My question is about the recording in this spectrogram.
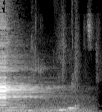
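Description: Electronic buzzer tone cutting off just after the start, then ringing out and fading over about a second and a half, marking the end of a debater's turn. A faint bump or two follows near the end.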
